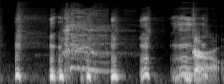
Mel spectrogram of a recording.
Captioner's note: laughs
